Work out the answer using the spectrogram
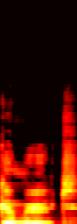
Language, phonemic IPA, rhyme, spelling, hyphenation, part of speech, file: German, /ɡəˈmyːt/, -yːt, Gemüt, Ge‧müt, noun, De-Gemüt.ogg
- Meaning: feeling; heart; soul; mind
